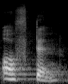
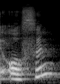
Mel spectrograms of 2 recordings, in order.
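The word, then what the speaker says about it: often: लेकिन जो नियम है वो ये कहते हैं कि यदि किसी शब्द के एंड में 10 आता है तो तब आप टी को प्रोनाउंस नहीं करते हैं, तब आप टी का उच्चारण नहीं करते हैं।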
